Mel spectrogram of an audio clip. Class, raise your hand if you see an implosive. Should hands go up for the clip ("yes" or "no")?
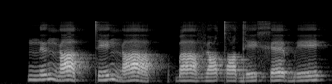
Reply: yes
